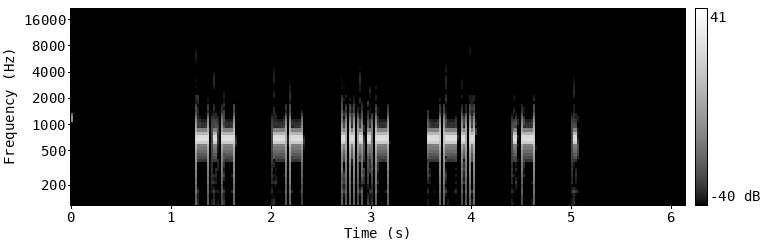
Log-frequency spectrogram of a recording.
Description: Morse code, heard as a keyed tone, about 27 wpm, spaced as for 16 wpm, 700 Hz. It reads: KM4ZAE
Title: USA Call Signs - 3x Character Spacing - 28wpm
